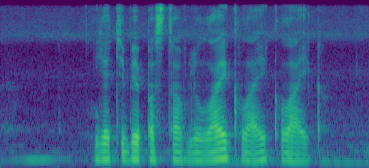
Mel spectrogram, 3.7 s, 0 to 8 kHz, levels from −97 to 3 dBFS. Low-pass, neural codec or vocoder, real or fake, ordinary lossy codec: 7.2 kHz; none; real; none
